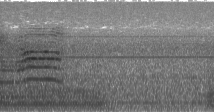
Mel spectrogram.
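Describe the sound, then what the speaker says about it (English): A kitten gives one short, clear meow close by, then it goes quiet over a low room hum. "And I have a kitty meowing."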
